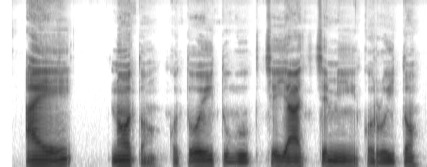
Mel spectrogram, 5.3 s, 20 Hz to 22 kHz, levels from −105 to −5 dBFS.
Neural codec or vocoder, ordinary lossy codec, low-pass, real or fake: none; none; none; real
